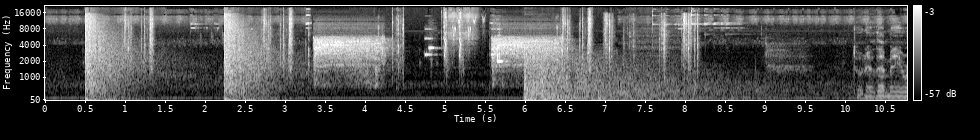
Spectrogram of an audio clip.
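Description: Gunfire in Fallout New Vegas, a few sharp shots and bursts with echoing tails under steady game ambience and crickets, heard without speech.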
